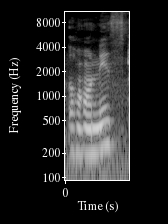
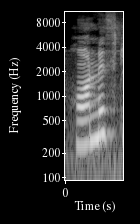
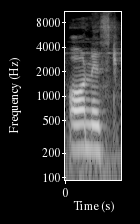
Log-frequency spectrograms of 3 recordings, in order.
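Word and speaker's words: honest: हैं ऑनर ठीक है ऐसे ही ऑनेस्ट होता है नेस्ट नहीं पढ़ते ऑनेस्ट पढ़ते हैं ठीक है सही प्रोनाउंस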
